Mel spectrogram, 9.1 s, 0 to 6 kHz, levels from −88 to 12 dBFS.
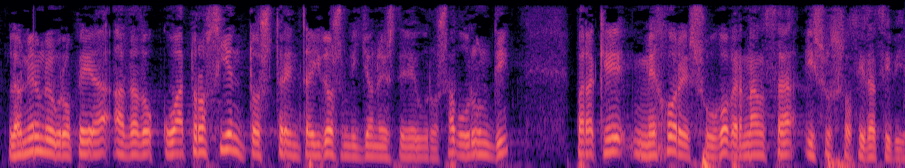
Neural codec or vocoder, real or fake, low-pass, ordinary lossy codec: vocoder, 44.1 kHz, 128 mel bands every 256 samples, BigVGAN v2; fake; 5.4 kHz; none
